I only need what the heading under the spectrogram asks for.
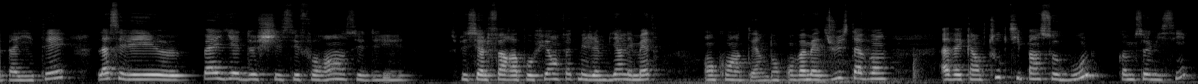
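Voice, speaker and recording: A woman's voice: a little high, darkish tone. A woman giving a casual makeup tutorial, chatting to viewers like friends with frequent hesitations. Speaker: beauty vlogger.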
